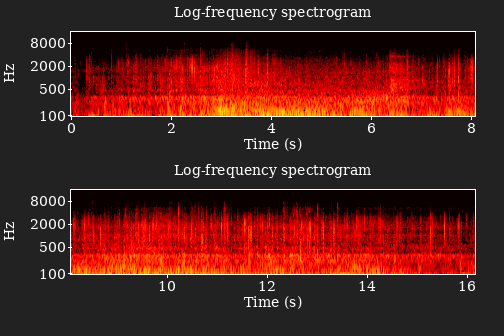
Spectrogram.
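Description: Mountain bike tyres rolling over loose gravel, with many small clicks and rattles from stones and the bike, over a steady low rumble of wind buffeting the action camera's microphone. It grows louder about three seconds in.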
